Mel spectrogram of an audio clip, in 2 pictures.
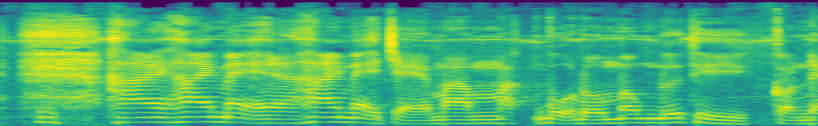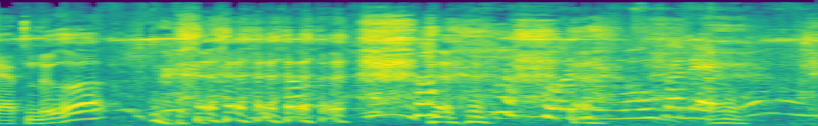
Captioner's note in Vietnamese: tiếng cười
